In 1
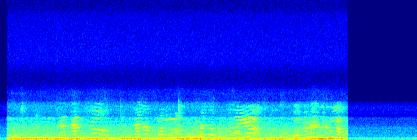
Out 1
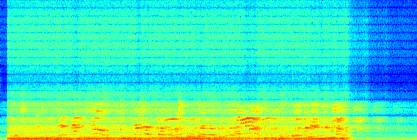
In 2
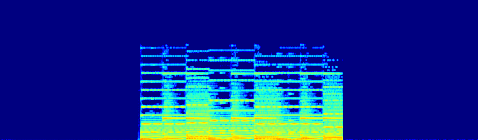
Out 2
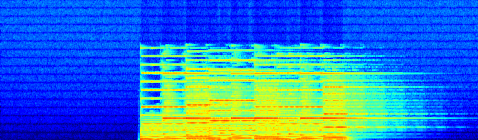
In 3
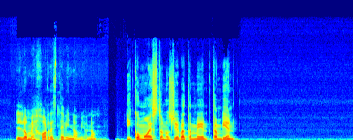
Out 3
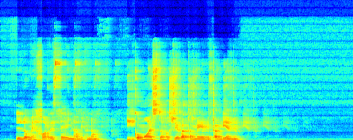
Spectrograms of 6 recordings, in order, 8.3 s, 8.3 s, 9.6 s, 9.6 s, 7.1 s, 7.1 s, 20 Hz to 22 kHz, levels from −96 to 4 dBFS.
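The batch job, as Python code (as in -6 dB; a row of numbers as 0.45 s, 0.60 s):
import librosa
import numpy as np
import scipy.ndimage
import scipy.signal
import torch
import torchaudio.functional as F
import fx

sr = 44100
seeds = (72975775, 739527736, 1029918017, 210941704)

p1 = fx.spec_trails(x, sr, decay_s=0.47)
p2 = scipy.signal.sosfilt(scipy.signal.butter(2, 110.0, 'highpass', fs=sr, output='sos'), p1)
p3 = F.preemphasis(torch.from_numpy(p2), 0.8).numpy()
p4 = fx.over_compress(p3, sr, threshold_db=-39.0, ratio=-1.0)
p5 = p3 + (p4 * librosa.db_to_amplitude(1.0))
p6 = fx.notch_comb(p5, sr, f0_hz=1300.0)
p7 = p6 + fx.echo_wet_highpass(p6, sr, ms=400, feedback_pct=41, hz=1900.0, wet_db=-9.5, dry=0)
y = librosa.util.normalize(p7) * 10.0 ** (-2 / 20.0)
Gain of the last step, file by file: +19.0 dB, +16.5 dB, +8.5 dB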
